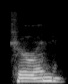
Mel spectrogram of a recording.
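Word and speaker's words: קרן: Karen is a horn. Notice that also is a seglet, got the accent on the first letter.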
